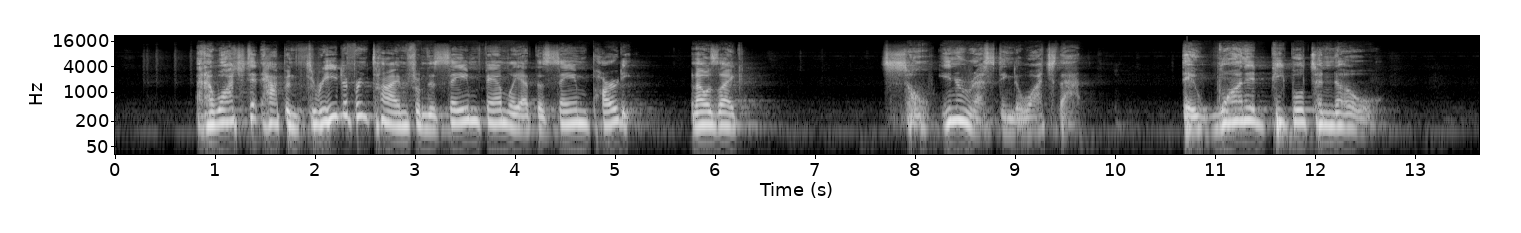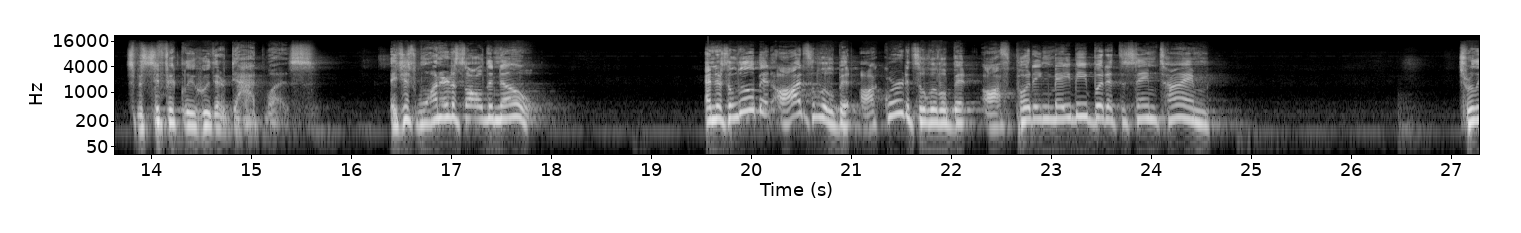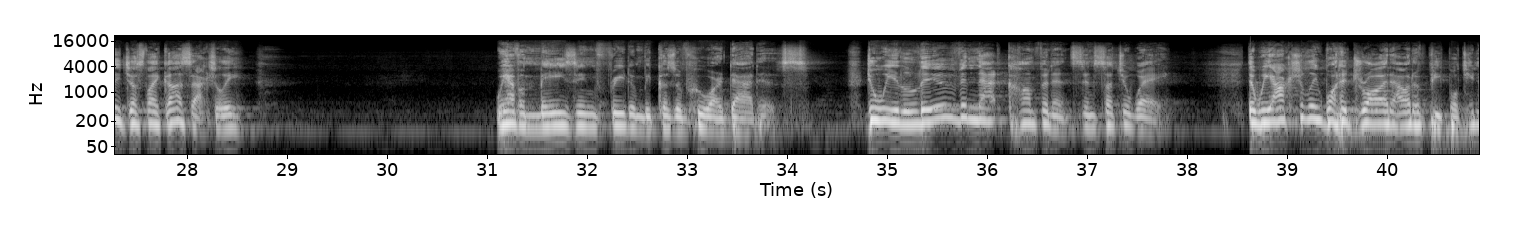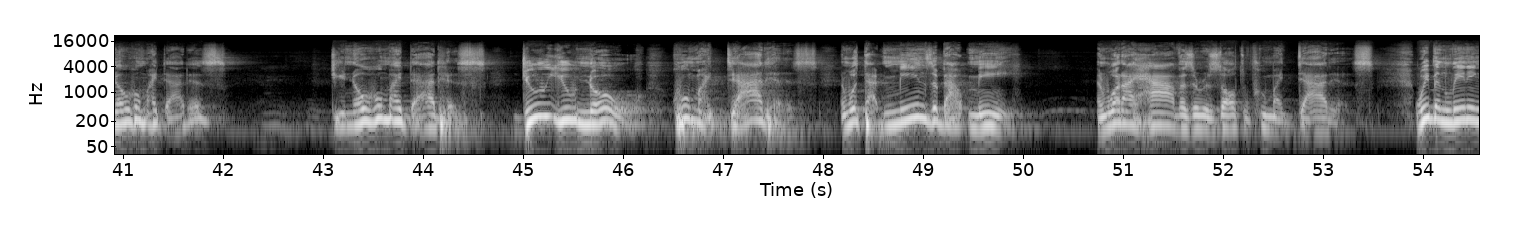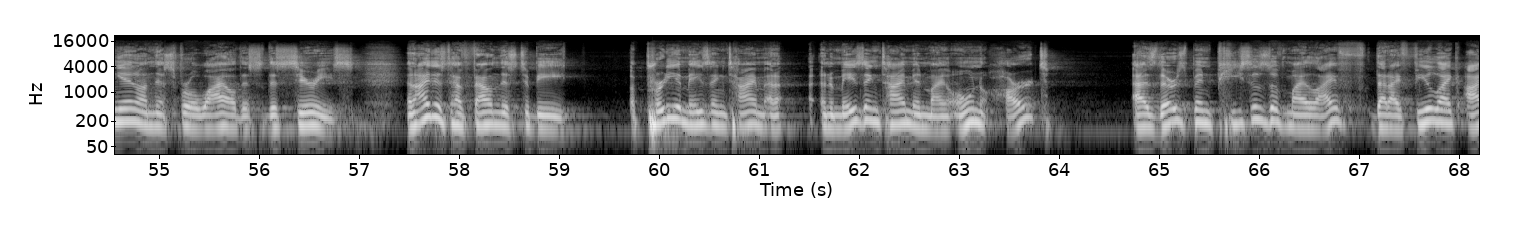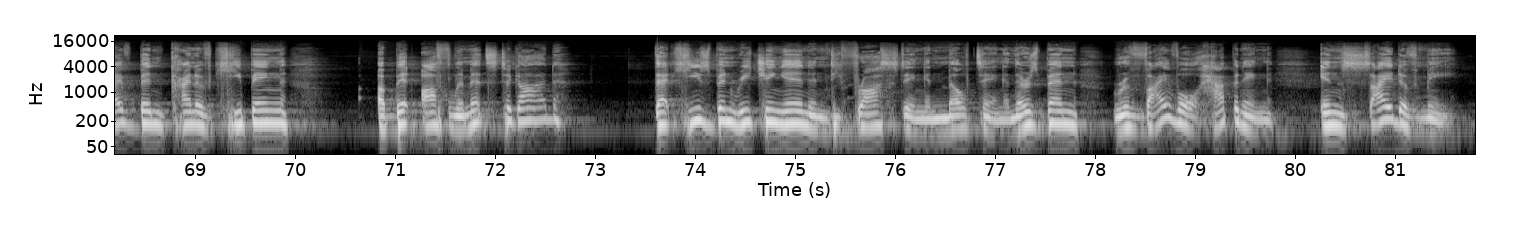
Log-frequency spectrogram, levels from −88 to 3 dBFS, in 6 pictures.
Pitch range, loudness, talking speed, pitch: 140-190 Hz, -18 LUFS, 155 wpm, 165 Hz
